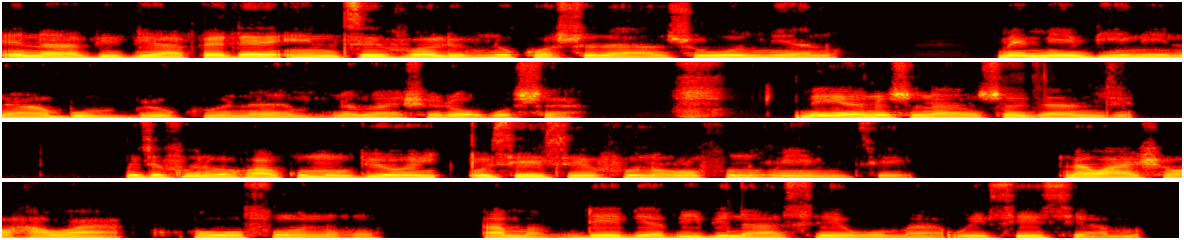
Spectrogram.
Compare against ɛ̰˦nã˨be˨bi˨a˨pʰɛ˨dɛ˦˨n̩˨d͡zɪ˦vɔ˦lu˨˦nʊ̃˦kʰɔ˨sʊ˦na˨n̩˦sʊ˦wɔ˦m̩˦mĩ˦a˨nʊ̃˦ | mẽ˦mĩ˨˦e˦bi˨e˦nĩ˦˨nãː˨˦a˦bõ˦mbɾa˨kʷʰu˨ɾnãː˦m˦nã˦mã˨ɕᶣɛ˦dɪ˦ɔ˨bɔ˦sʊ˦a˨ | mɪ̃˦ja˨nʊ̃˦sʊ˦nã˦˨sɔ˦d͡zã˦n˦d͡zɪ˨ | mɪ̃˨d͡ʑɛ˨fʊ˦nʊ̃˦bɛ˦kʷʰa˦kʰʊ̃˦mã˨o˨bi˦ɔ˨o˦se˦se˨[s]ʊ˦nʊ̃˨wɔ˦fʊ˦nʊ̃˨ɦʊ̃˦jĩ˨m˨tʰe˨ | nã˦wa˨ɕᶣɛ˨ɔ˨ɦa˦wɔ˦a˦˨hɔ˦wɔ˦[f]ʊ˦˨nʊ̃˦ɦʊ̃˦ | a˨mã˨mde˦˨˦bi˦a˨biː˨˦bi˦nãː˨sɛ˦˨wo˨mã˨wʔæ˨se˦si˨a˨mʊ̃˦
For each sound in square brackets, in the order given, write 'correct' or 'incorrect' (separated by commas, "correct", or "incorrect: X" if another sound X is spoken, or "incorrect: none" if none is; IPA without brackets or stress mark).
incorrect: f, correct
